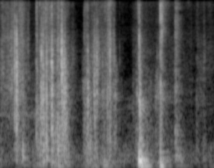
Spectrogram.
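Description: Paper pages being turned and handled, a string of crisp rustles and flicks with a louder one about one and a half seconds in.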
